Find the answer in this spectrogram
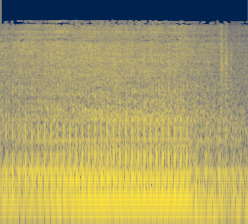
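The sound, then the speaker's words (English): A gasoline-fueled Harley motorcycle with loud exhaust pipes idles and revs, its deep, throbbing exhaust rumble pulsing steadily, easing slightly near the end. “This is the gasoline-fueled sound that many Harley riders covet and even add loud exhaust pipes to amp it up.”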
